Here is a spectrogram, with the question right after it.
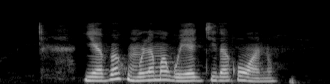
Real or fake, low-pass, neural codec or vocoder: real; 7.2 kHz; none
